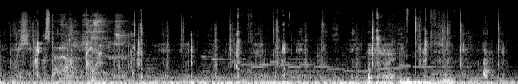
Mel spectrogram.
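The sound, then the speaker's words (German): Someone bites into and chews chicken to test whether it is fresh, with irregular crunchy clicks and moist smacking sounds running steadily throughout, fairly loud, mixed with soft breathy noise. “Ich probiere mal kurz, ob das Hähnchen auch frisch ist, okay? Du musst ja, du musst hören.”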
